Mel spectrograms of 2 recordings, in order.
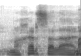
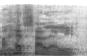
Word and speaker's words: Mahershala Ali: Y el que hace del pianista negro, si no me equivoco, es el Mahershala Ali. – Mahershala Ali. – Mahershala Ali. Sí, lo pronuncias tú mejor que yo.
